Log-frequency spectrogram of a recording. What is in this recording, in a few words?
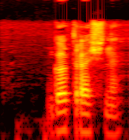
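"гӧтрасьны", Komi, male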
